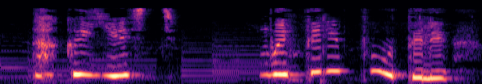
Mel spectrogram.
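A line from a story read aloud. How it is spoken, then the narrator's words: Exclaiming woman. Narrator (Russian): воскликнула дама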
